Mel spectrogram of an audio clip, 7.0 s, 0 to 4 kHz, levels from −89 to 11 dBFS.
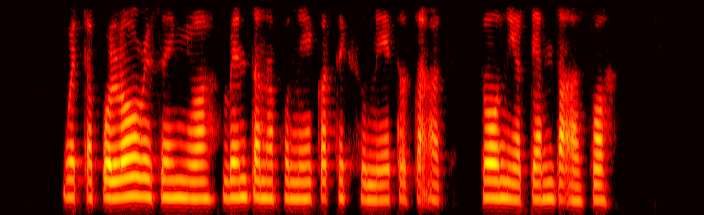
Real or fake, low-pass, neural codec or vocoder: fake; 3.6 kHz; codec, 16 kHz, 2 kbps, X-Codec, WavLM features, trained on Multilingual LibriSpeech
